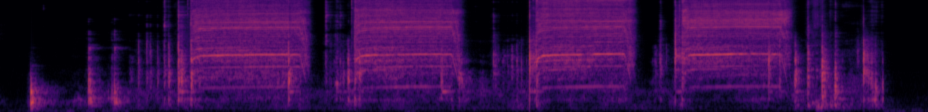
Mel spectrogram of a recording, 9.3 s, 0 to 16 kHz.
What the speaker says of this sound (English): The plastic lens on the LED drive unit is connected using 4 T10 torx screws.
